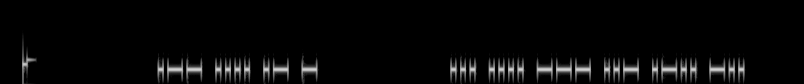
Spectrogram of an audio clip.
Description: Morse code, heard as a keyed tone, about 25 wpm, 700 Hz. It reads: WHAT SHOULD
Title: 4x Word-Spacing - Sentences from Top 300 Words - 25wpm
